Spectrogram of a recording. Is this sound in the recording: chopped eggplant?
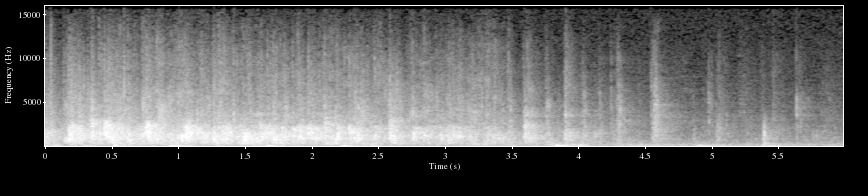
no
